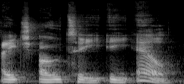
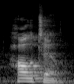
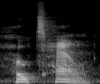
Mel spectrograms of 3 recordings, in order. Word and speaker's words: hotel: But an example of a word with two syllables is H-O-T-E-L. Now, some Spanish speakers might pronounce that hotel, but we know the stress is on the second syllable. So it's hotel, hotel.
